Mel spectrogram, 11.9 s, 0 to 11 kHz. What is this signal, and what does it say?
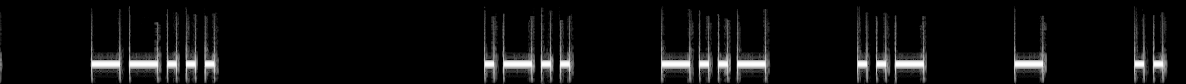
Morse code, heard as a keyed tone, about 12 wpm, spaced as for 7 wpm, 800 Hz. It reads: 7 LXUTI
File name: LEZIONI / 9 2867 ws 12wpm 3431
